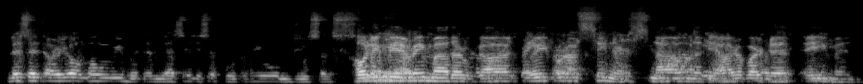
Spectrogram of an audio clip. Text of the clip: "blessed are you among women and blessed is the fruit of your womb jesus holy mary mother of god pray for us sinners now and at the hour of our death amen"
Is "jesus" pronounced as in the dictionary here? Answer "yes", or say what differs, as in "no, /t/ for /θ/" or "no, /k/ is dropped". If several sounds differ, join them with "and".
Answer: no, /s/ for /z/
